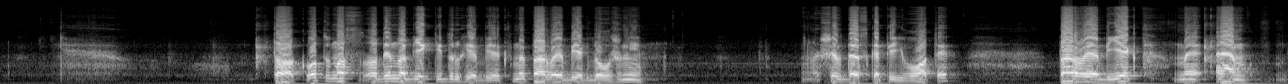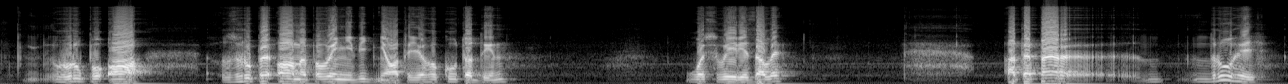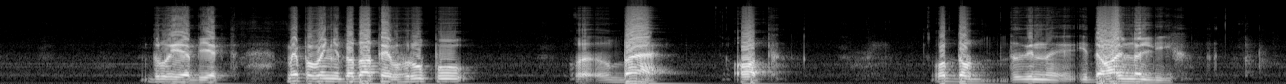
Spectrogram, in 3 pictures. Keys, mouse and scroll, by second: 0.9 middle click, 2.6 Tab, 3.4 middle click, 4.9-5.7 scroll up 1, 8.3 shift+d, 19.2 middle click, 20.7 shift+middle click, 21.3 middle click, 23.0 click, 34.5 middle click, 37.1 middle click, 38.5 shift+middle click.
